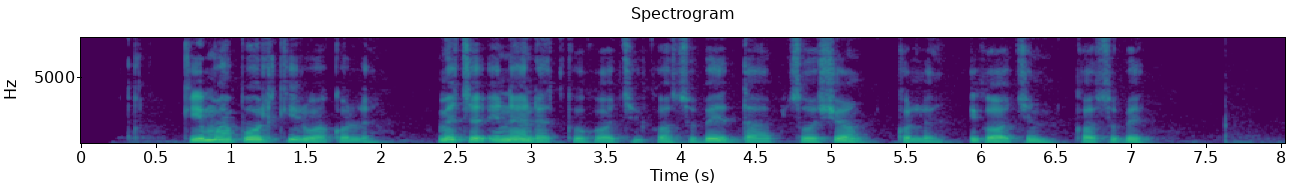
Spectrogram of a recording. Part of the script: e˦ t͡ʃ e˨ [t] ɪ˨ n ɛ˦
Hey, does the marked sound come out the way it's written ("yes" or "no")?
no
